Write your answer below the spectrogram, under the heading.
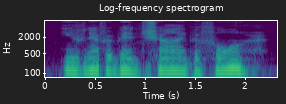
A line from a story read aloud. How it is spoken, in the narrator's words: giggled softly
